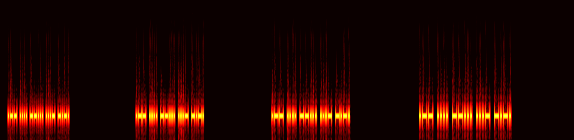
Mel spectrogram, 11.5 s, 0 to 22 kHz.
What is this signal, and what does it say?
Morse code, heard as a keyed tone, about 52 wpm, 700 Hz. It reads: WH7VC WH7VC WH7VC WH7VC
